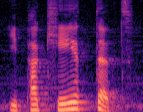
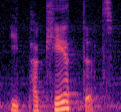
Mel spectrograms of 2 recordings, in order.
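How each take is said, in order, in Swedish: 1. Accenten faller på tredje stavelsen. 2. Accenten faller på tredje stavelsen.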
